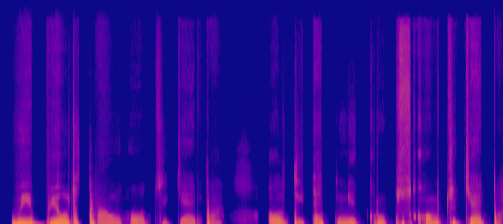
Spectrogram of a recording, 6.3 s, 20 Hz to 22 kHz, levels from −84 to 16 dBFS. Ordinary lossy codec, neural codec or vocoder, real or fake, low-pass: none; autoencoder, 48 kHz, 32 numbers a frame, DAC-VAE, trained on Japanese speech; fake; none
